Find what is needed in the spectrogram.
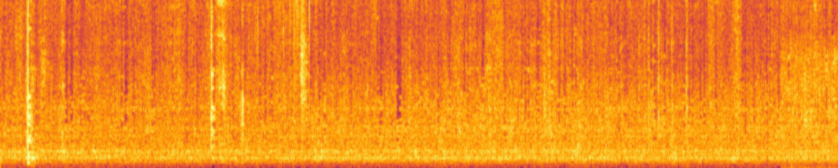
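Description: Near silence: faint steady room tone, with a brief click just after the start and a fainter tick about two and a half seconds in.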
